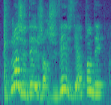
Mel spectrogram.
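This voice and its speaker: A young woman with a Belgian French accent, telling a story to camera in casual vlog chat, animated and indignant, with slangy fillers. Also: mid-range voice, quick pace, slight background noise. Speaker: vlogger.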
